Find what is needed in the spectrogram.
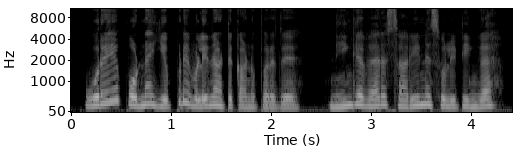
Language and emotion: Tamil, sad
